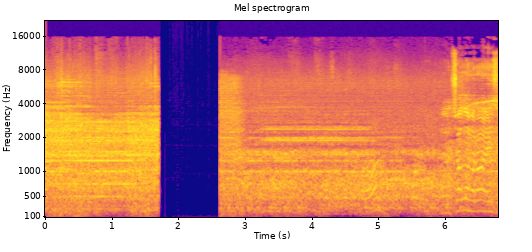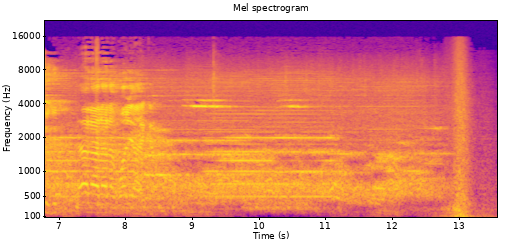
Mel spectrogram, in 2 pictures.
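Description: A large stadium crowd chants and sings loudly in the open air.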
